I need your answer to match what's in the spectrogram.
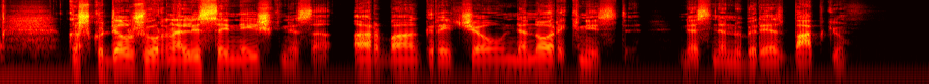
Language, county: Lithuanian, Klaipėda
